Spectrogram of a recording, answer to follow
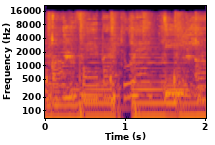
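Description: Power-pop song: strummed acoustic guitar over electric bass, with a man singing. There is a brief break in the low end about halfway through.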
